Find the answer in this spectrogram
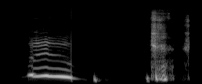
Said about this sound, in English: Single yawn.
